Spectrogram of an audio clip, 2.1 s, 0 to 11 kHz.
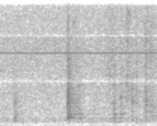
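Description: Near silence broken by a few faint, short clicks, the loudest about a second in: the DC power plug being pushed into the back of a Toshiba Libretto 100CT laptop and its plastic case being handled.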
